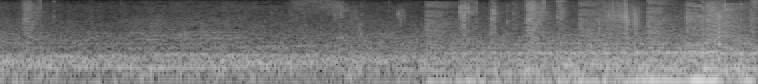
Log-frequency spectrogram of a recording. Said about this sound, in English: I hear bees! Bees! Yeah, I hear bees too! I hear bees!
